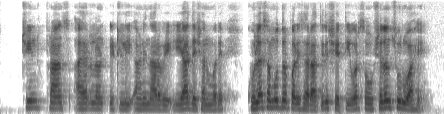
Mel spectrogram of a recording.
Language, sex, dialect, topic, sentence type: Marathi, male, Standard Marathi, agriculture, statement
